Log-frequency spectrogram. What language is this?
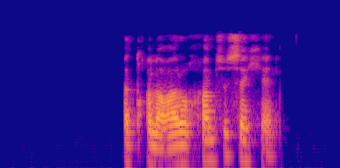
Kabyle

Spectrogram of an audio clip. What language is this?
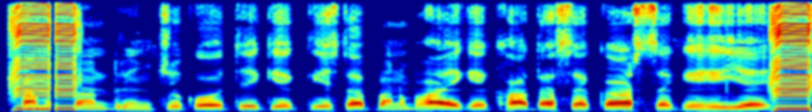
Magahi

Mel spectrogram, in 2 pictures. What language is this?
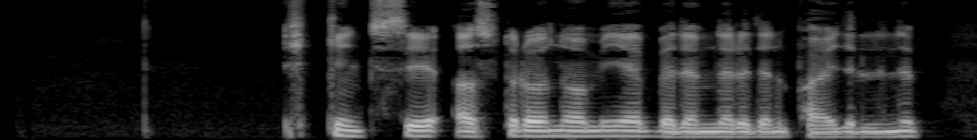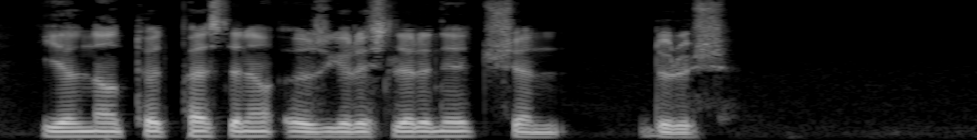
Uyghur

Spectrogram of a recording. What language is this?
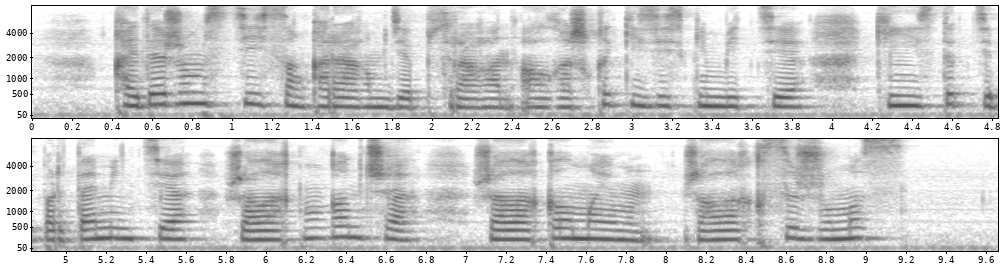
Kazakh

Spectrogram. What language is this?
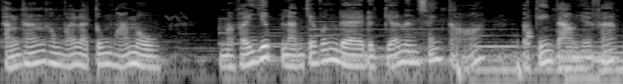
Vietnamese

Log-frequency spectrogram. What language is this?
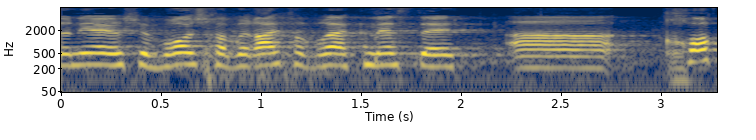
Hebrew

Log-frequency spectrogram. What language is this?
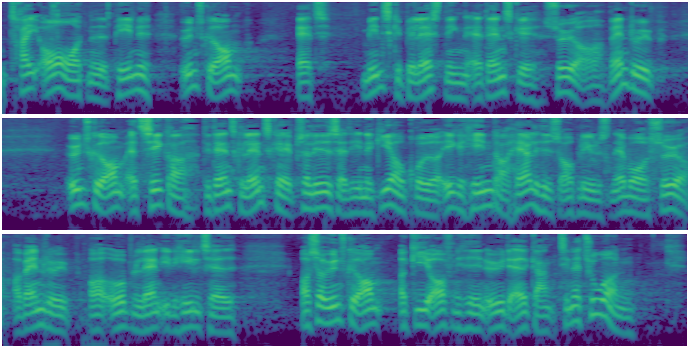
Danish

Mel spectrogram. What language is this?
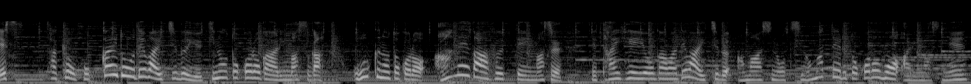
Japanese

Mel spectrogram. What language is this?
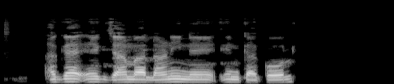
Gujari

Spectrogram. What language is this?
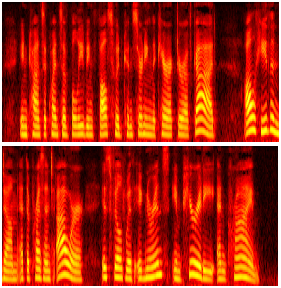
English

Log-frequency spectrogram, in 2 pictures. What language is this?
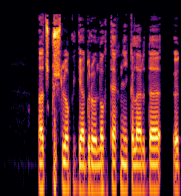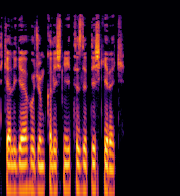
Uyghur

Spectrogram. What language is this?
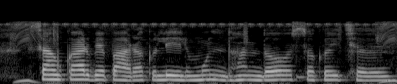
Maithili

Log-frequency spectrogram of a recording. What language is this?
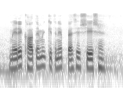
Hindi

